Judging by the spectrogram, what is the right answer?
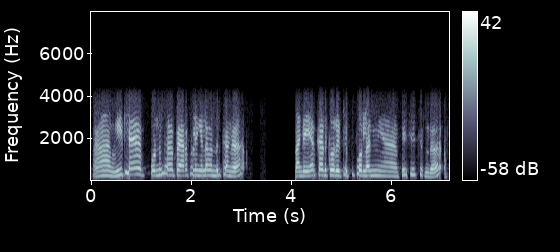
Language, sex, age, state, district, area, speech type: Tamil, female, 60+, Tamil Nadu, Nilgiris, rural, conversation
